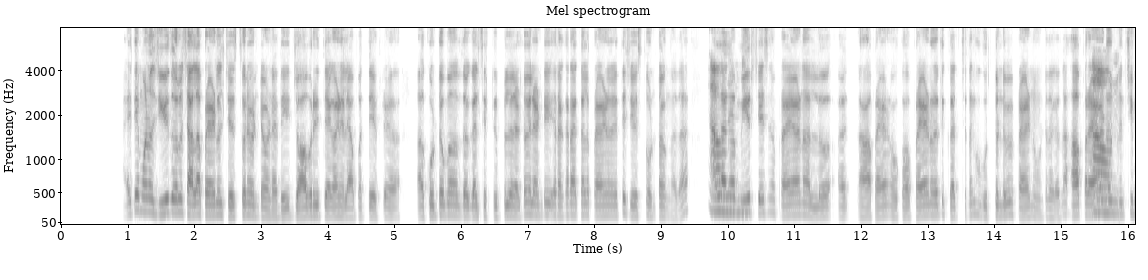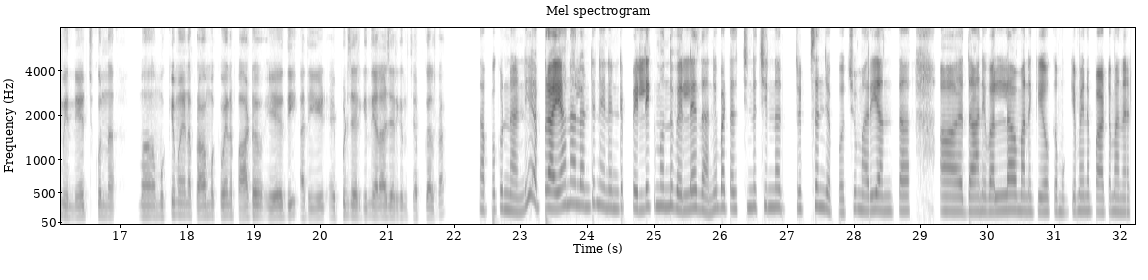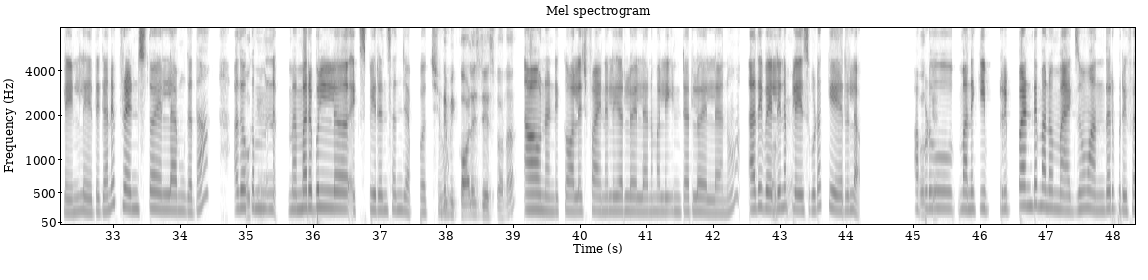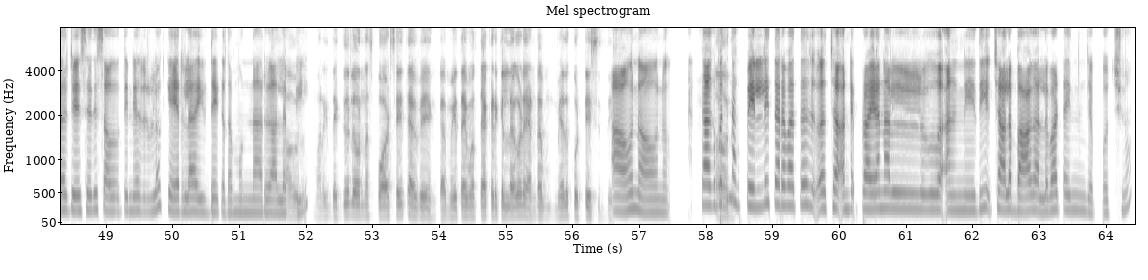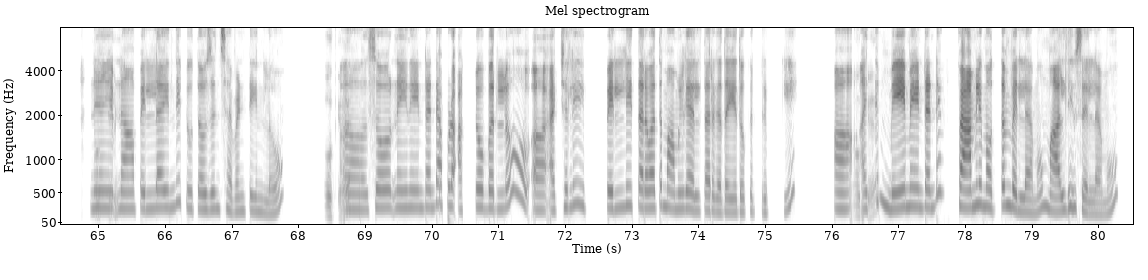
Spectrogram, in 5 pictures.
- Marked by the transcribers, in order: in English: "జాబ్"; in English: "బట్"; in English: "ట్రిప్స్"; in English: "ఫ్రెండ్స్‌తో"; in English: "మెమరబుల్ ఎక్స్‌పీరియన్స్"; in English: "కాలేజ్ డేస్‌లోనా?"; in English: "కాలేజ్ ఫైనల్ ఇయర్‍లో"; in English: "ప్లేస్"; in English: "ట్రిప్"; in English: "మాక్సిమమ్"; in English: "ప్రిఫర్"; in English: "సౌత్ ఇండియలో"; in English: "స్పాట్స్"; in English: "సో"; in English: "యాక్చల్లీ"; in English: "ట్రిప్‌కి"; in English: "ఫ్యామిలీ"
- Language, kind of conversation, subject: Telugu, podcast, మీ ప్రయాణంలో నేర్చుకున్న ఒక ప్రాముఖ్యమైన పాఠం ఏది?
